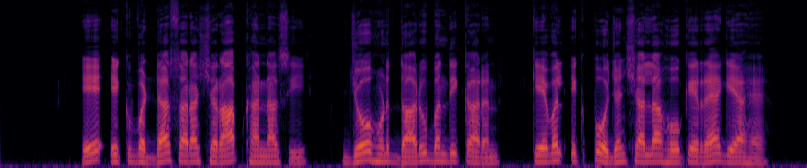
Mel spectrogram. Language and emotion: Punjabi, neutral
